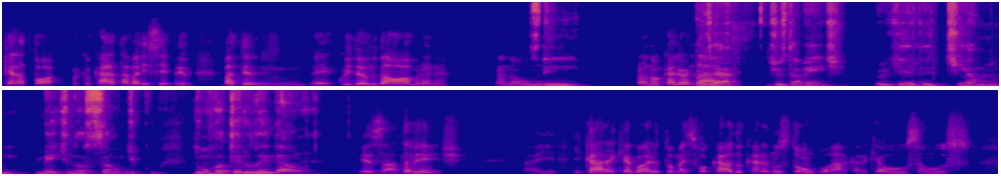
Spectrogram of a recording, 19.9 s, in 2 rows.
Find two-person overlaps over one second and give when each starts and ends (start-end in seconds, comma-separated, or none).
none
